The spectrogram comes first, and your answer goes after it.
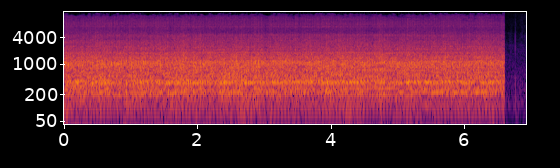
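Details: Self-propelled 550-series lawn mower with plenty of oil, blade looks straight and balanced: loud single-cylinder roar with a coarse shaking rattle, then it cuts off, excessive vibration with the cause unconfirmed (owner suspects the self-propelled drive).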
